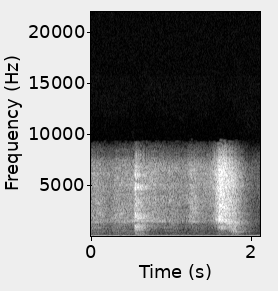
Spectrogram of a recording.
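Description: A 12-inch steel drywall taping knife scraping across wet joint compound as it is drawn along a joint to flatten the final coat, with a louder scrape about a second and a half in.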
